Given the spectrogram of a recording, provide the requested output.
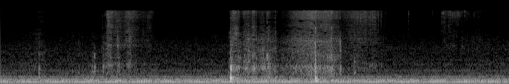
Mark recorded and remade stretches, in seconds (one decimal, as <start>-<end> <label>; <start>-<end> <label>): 0.0-2.2 recorded; 2.2-3.3 remade; 3.3-5.1 recorded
